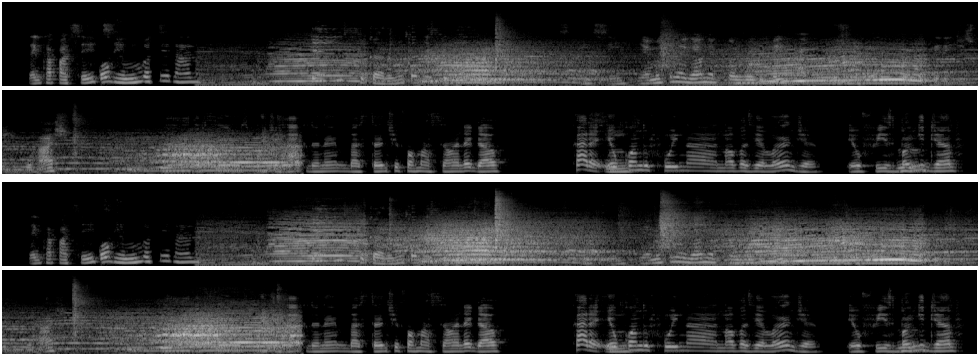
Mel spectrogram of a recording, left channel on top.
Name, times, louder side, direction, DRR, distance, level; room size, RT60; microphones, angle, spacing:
voice 1, 0.3-2.0 5.7-10.4 15.8-16.1 18.7-19.0, left 2 dB, 65° left, 1.7 m, -37 dB
sound 1, 1.9-12.8, right 4 dB, 85° right, 1.9 m, -28 dB
voice 2, 3.1-5.0 11.4-14.8 15.5-17.9 18.2-19.3, equal, 5° right, 6.3 m, -36 dB
head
